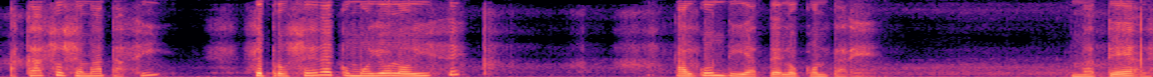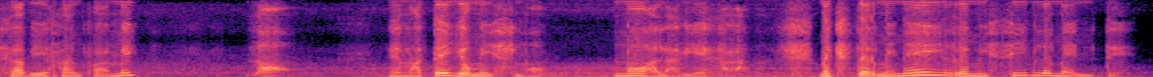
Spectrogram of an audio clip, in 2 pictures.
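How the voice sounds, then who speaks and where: A woman's voice: mid-range voice, expressive, unhurried, long pauses, darkish tone, a little hiss or hum, lightly acted. A woman reading the part of a tormented young male murderer in an audiobook, in a brooding, intense, questioning manner. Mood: anguished.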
